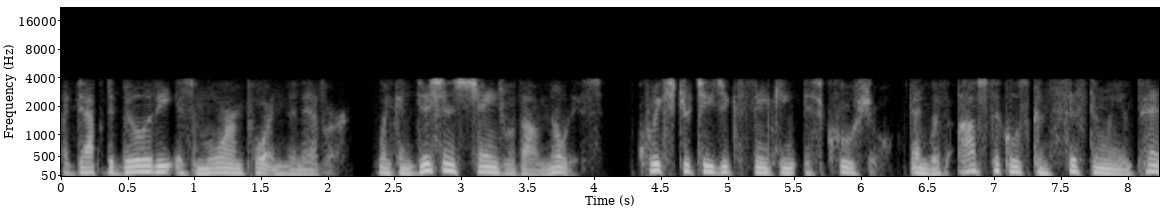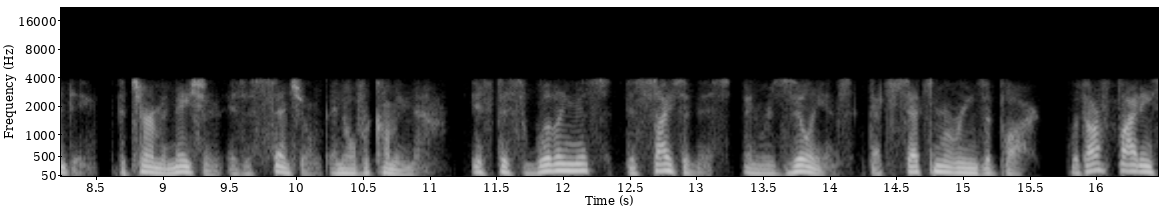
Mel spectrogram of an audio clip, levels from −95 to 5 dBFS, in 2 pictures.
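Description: The speech has passed through the AMR narrowband mobile codec at a low bit rate, consistent with the 7.4 kbps mode, so every 20 ms frame is rebuilt from a sparse vocal-tract model. Throughout, nothing above about 3.8 kHz survives, and the voice sounds plainly buzzy and synthetic.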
